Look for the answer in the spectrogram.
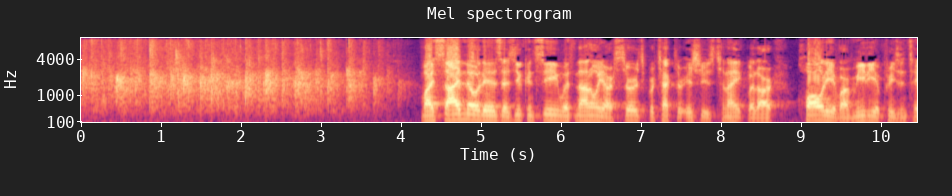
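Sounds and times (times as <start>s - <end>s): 
audience applause: 0.0s - 4.2s
speech: 4.2s - 10.4s.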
